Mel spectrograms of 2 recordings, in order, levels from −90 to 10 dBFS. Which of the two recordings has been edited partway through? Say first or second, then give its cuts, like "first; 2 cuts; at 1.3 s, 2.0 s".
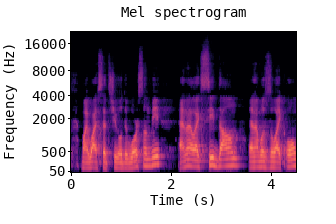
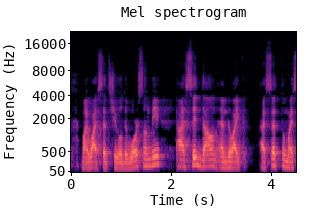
second; 1 cut; at 2.1 s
